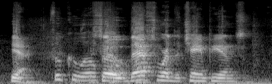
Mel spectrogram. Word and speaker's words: Fukuoka: this a little bit yeah one how you pronounce that okay F hold on I'm fuoka yeah Fukuoka so that's where the Champions chip Champions League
